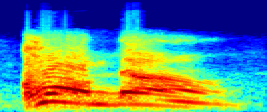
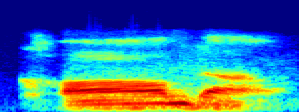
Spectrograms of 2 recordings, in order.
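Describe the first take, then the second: First: It is said in a tense, agitated way. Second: It is said in a relaxed, calm way.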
